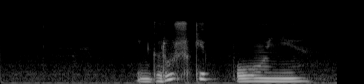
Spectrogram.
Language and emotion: Russian, neutral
